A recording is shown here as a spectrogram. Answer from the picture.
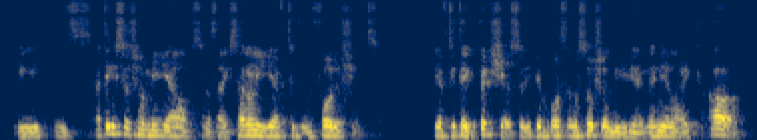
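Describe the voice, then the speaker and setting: A man talks at a very fast pace with a medium pitch. His tone is dark and mellow, and somewhat breathy. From Italy. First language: Italian. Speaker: magician and comedian. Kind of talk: casual chat. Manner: animated.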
